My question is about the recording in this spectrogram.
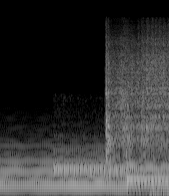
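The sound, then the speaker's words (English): A motorcycle engine idles with a steady low hum, then suddenly roars louder and rougher as it revs up, with no voices, as the rider heads out of a base in cold wind. “I end up heading to Integrity on the back of Omar's motorcycle”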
